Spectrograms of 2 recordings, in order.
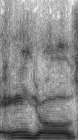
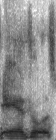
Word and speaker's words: Angelus: Some people say Angels or Angeles, and it's like it's Angelus.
